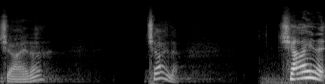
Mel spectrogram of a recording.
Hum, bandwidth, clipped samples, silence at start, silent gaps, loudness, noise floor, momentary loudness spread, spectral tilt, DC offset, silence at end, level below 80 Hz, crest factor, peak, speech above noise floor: none; 15 kHz; under 0.1%; 0 s; none; -22 LUFS; -67 dBFS; 21 LU; -3.5 dB/octave; under 0.1%; 0 s; -56 dBFS; 22 dB; -2 dBFS; 47 dB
